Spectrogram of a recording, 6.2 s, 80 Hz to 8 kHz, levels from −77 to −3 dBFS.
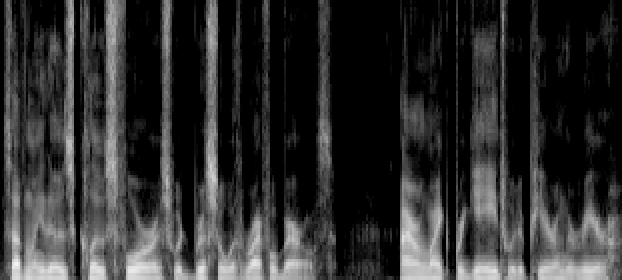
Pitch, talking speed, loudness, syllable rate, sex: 90 Hz, 155 wpm, -18 LUFS, 5.6 syllables/s, male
